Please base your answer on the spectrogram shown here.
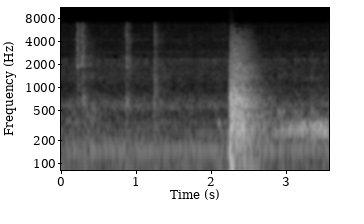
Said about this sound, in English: They're shooting at us. They're shooting at us, Mr. Mannering.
